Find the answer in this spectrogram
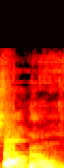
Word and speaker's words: Fontenot: Said it wrong twice, tell me how to say it. You're close, it's Fontenot.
